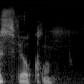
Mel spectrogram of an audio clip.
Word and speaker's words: свекла: Яна спрашивает, как правильно поставить ударение в слове «свекла»? – Только «свекла».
